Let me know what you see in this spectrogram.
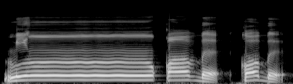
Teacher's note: enggak usah dipanjangkan karena dia dipantulkan bukan dipanjangkan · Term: qolqolah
